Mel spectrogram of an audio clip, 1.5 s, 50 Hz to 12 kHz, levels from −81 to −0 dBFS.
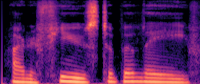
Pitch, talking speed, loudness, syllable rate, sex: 150 Hz, 160 wpm, -17 LUFS, 6.0 syllables/s, male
